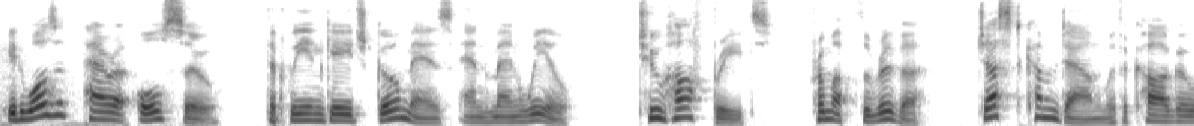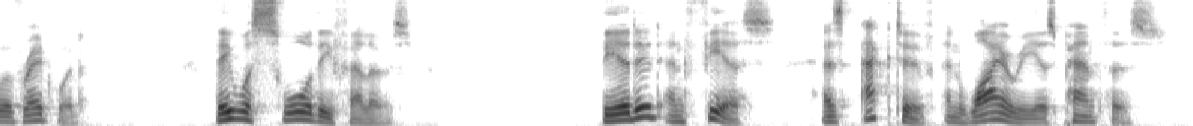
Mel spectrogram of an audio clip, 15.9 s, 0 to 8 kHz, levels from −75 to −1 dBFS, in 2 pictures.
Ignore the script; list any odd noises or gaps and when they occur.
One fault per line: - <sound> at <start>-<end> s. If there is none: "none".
none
